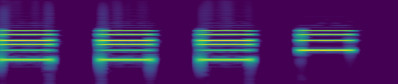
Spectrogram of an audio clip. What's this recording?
simple beep signal for attention
attention, beep, signal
